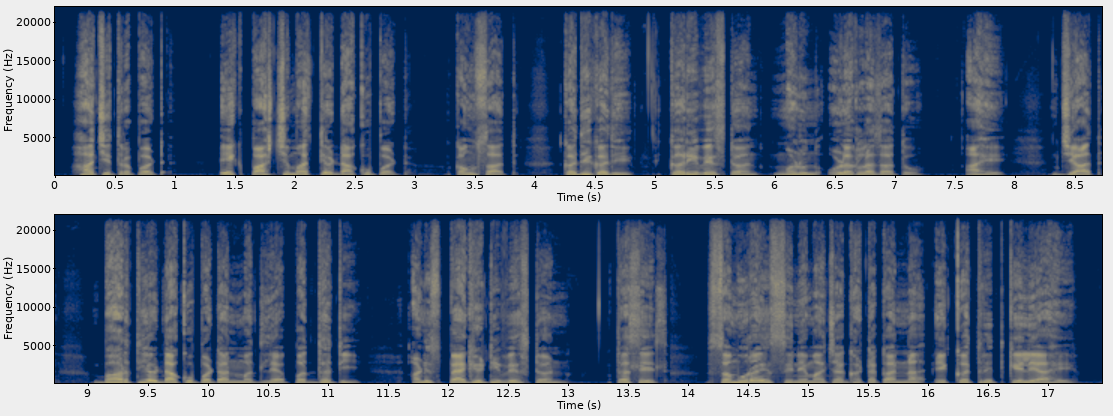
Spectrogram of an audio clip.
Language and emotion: Marathi, neutral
